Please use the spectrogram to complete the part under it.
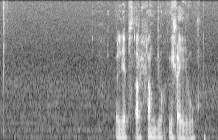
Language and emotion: Russian, neutral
